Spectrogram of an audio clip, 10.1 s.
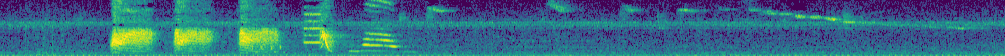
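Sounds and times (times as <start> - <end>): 
solitary cacique harsh nasal calls: 1.1 - 4.4.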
